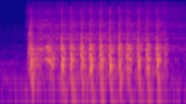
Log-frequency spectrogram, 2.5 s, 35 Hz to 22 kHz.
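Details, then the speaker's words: 2004 Jeep Liberty with a no-crank complaint, starter tested by applying voltage directly: even crank pulses with strong steady turnover for about two seconds; the starter works, so it is not a starter problem. "so yes so the starter does work so it's not going to be a starter problem on here"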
